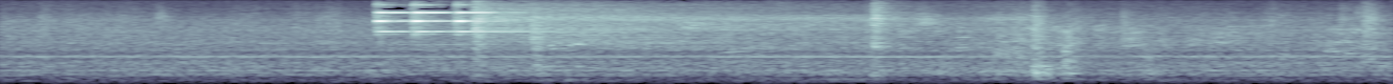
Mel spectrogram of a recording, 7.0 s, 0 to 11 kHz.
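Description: A 185-series electric train running along the track, heard from its driver's cab: a steady running noise with a constant hum. A brief burst of high beeping sounds about two seconds in, and a couple of knocks from the wheels about five seconds in.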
